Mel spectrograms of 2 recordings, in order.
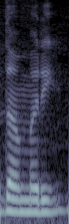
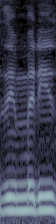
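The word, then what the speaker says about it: الضمري: ایک مرتبہ, اور یہ واقعہ 4 ہجری کا ہے, عمر بن امیہ دمری, میں ریکویسٹ کروں گی کہ آپ لوگ عرب لگائیں کیونکہ میں بہت سارے لوگوں کو پڑھتے بولتے غلط تلفظ دیکھتی ہوں. تو کیا ہے؟ عمر بن امیہ دمری. اب اس کو کئی طرح سے میں پڑھ لوں, عمرو بن امیہ, زمری, زمری, زمری, تو ان کو عرب سے دیکھا کرے کیونکہ یہ نام ہمارے لیے نون نہیں ہے.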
